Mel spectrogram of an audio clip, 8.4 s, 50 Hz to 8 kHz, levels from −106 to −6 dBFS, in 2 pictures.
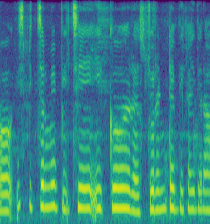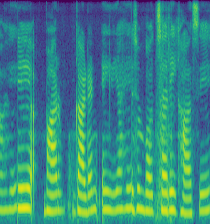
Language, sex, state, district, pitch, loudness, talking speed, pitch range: Hindi, female, Maharashtra, Nagpur, 245 Hz, -17 LUFS, 120 wpm, 225-260 Hz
